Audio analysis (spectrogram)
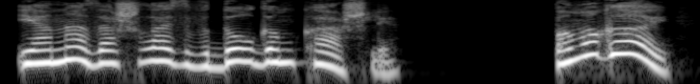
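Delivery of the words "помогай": straining shout for help. A narrator's reading. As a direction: call out hard. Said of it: "крикнул Захар".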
